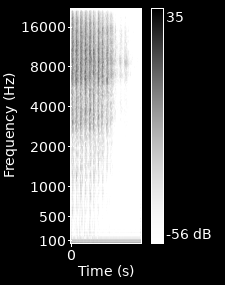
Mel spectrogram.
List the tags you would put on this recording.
Instrument samples > Percussion
sampling
recording

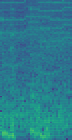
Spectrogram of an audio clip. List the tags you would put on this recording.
Sound effects > Electronic / Design
digital
glitch
hard
one-shot
pitched
rhytmic

